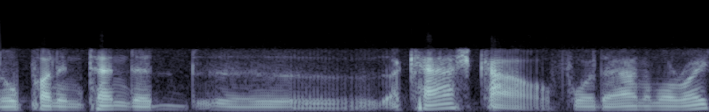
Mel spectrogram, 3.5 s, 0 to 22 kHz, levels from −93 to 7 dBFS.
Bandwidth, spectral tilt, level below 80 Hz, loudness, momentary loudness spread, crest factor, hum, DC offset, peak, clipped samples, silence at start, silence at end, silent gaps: 3.9 kHz; -9 dB/octave; -70 dBFS; -26 LUFS; 13 LU; 26 dB; none; under 0.1%; 0 dBFS; under 0.1%; 0 s; 0 s; none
